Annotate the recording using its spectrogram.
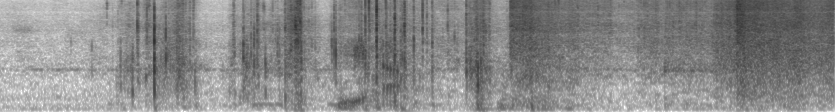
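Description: Plastic grocery packaging and bags crinkling and rustling as they are handled. It starts as scattered sharp crackles about half a second in and thickens into a continuous rustle over the second half.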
